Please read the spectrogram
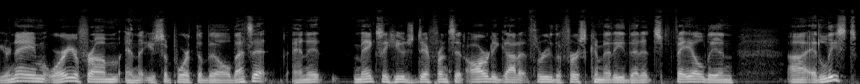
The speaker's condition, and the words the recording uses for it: None; typical speech.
